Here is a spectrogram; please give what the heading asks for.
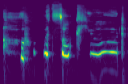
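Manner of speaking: very high, drawn-out squeal; tiny squeaky voice of someone melting; cute-overload squeal. Retold or imitated. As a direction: coo it way up high, slowly. Retelling reaction to cute pattern.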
